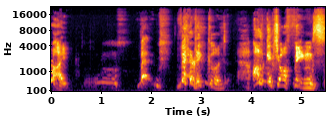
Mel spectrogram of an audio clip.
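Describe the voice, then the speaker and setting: The speaker uses a put-on character voice with a fairly high pitch. Delivery is very slow, with long, frequent pauses. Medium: actual play. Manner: hesitant, stammering.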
